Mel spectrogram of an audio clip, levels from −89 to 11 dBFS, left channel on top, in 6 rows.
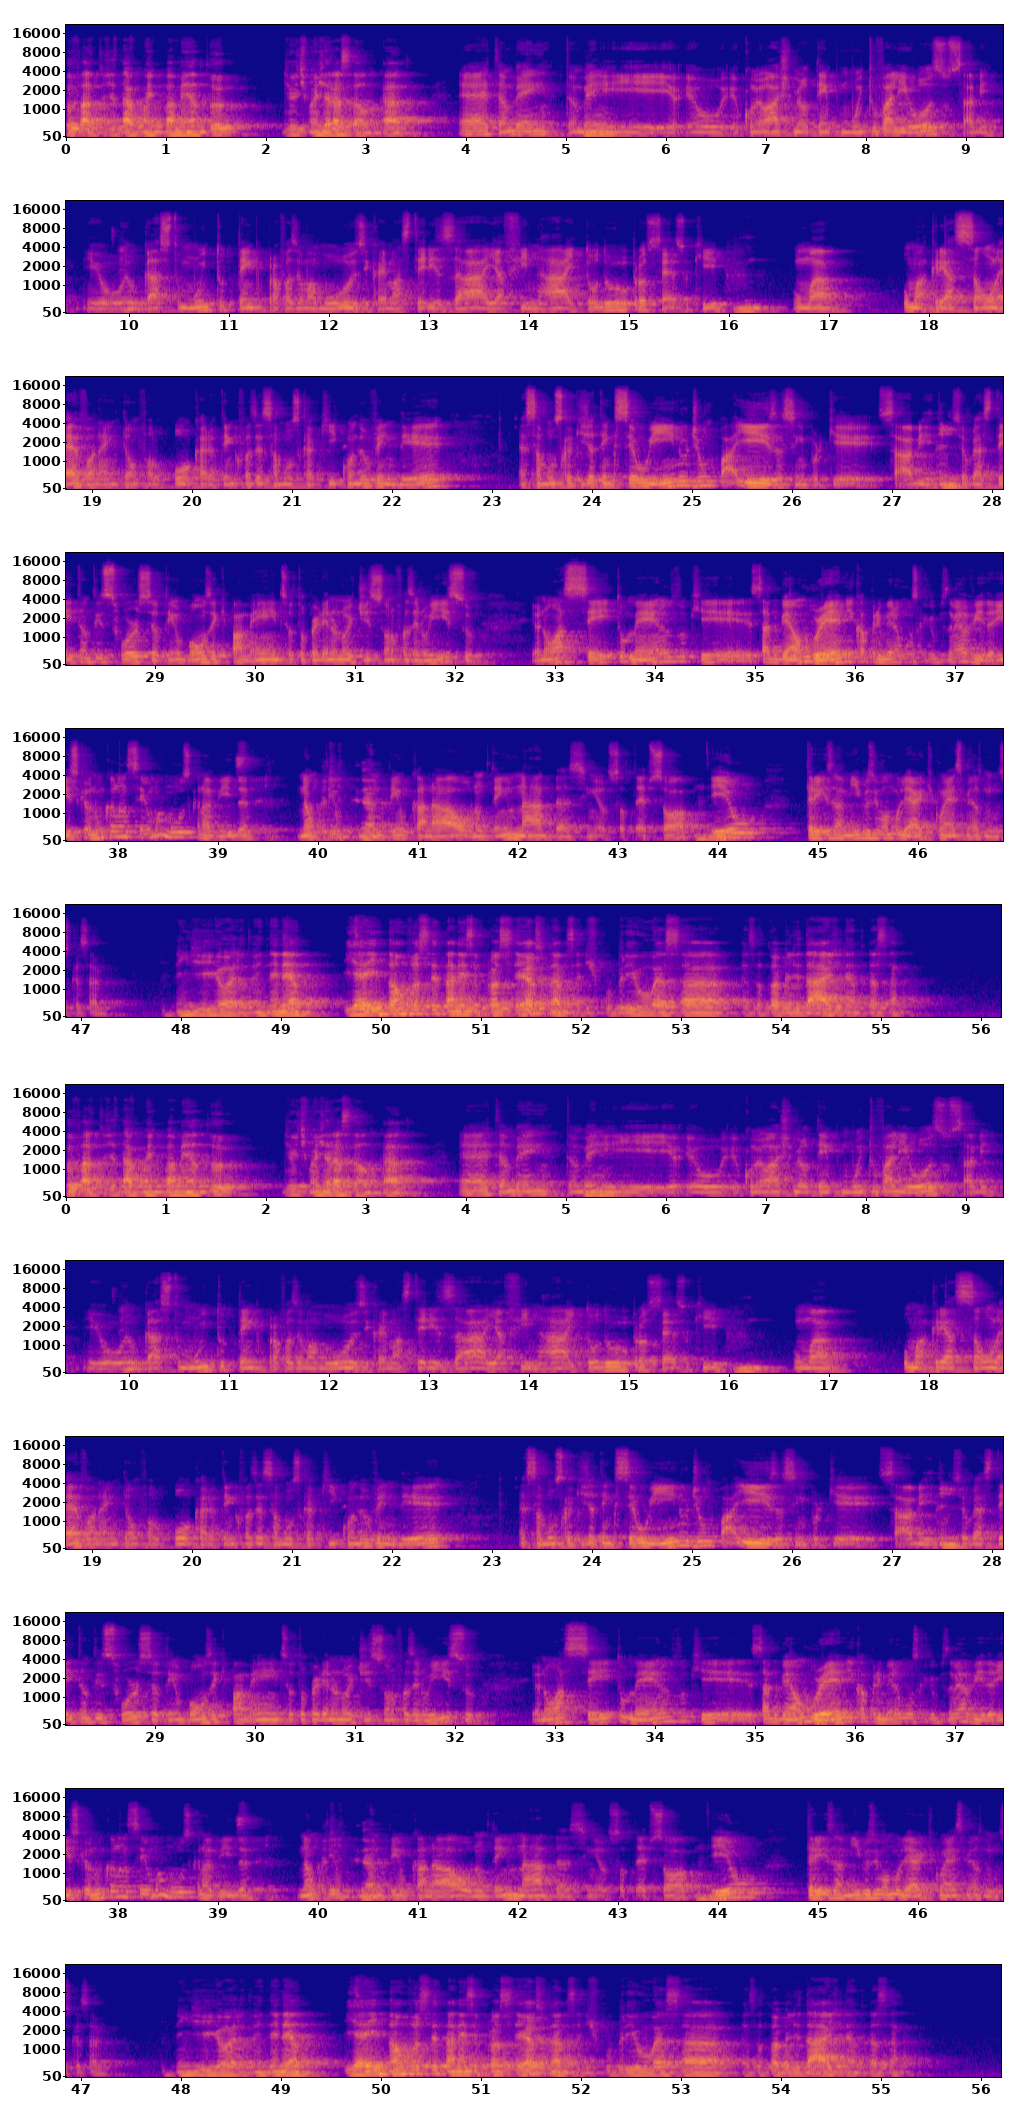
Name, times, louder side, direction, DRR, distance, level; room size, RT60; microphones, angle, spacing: voice 1, 0.0-1.6 2.2-3.4 5.1-5.5 9.9-10.1 16.0-16.3 27.4-27.6 31.7-31.8 40.4-40.6 43.8-44.1 47.9-49.2 49.6-55.1, left 1 dB, 65° left, -1 dB, 2.8 m, -22 dB
voice 2, 3.9-15.9 16.6-17.1 17.7-22.6 23.3-32.2 32.8-39.3 39.8-44.4 44.9-47.3, equal, 40° left, 5 dB, 1.2 m, -26 dB
17.0 x 5.7 x 6.1 m, 0.92 s
head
